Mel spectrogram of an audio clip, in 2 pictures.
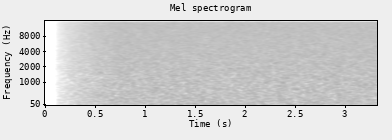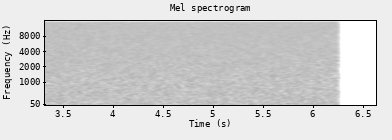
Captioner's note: static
